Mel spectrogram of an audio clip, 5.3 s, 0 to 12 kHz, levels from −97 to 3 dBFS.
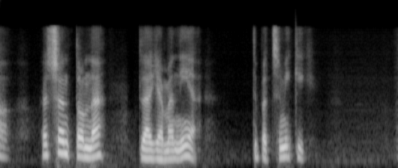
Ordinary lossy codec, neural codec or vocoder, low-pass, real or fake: AAC, 48 kbps; codec, 16 kHz, about 1 kbps, DyCAST, with the encoder's durations; 7.2 kHz; fake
